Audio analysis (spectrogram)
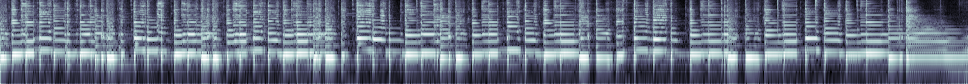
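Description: Slidey lick on a fretted string instrument, bright plucked notes in a quick steady run with sliding pitch, close and alone, ending on a held note.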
